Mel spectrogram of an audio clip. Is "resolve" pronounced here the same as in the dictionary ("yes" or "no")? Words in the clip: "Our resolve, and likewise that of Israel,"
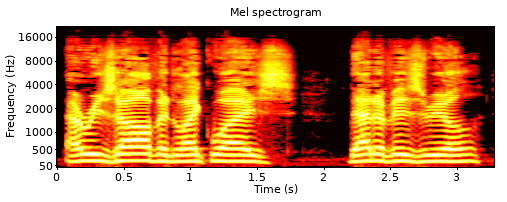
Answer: yes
